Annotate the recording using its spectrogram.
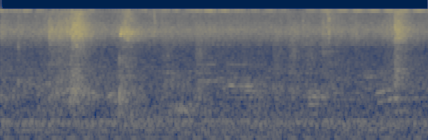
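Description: Faint rustling of a baking-paper wax strip on a forearm as fingers pick at its edge to lift it, over a steady low hum.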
